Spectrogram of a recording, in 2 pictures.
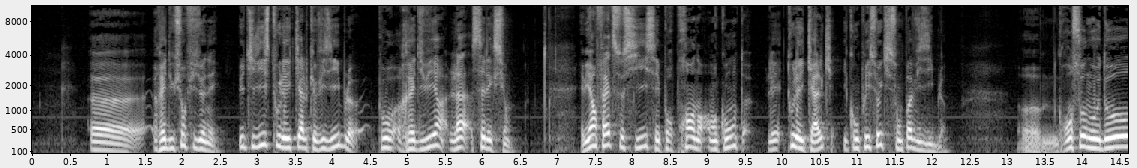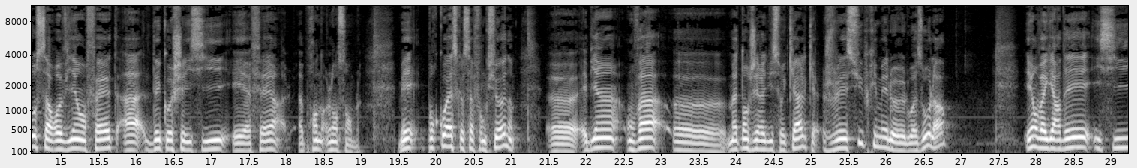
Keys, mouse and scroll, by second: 6.6 click, 10.8 click, 16.0 click, 23.2 click, 25.2 click, 26.9 click.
